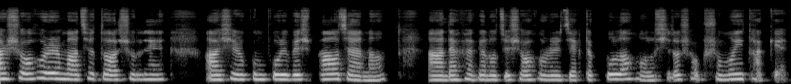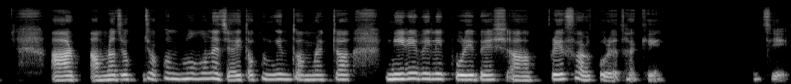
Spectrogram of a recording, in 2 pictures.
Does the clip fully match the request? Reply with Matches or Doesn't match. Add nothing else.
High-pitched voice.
Matches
